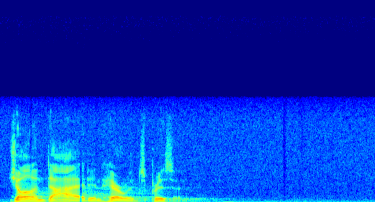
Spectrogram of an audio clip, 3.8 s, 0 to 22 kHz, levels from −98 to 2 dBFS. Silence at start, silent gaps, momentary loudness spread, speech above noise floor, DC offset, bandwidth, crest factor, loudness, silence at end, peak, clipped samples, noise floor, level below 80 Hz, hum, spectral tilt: 0.1 s; none; 8 LU; 29 dB; under 0.1%; 12 kHz; 24 dB; -30 LUFS; 1.8 s; -8 dBFS; under 0.1%; -59 dBFS; -62 dBFS; none; -5.5 dB/octave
